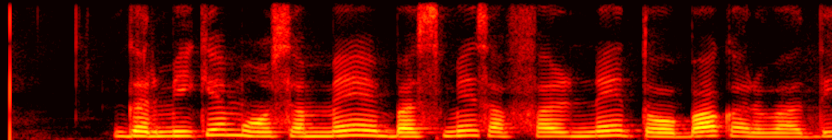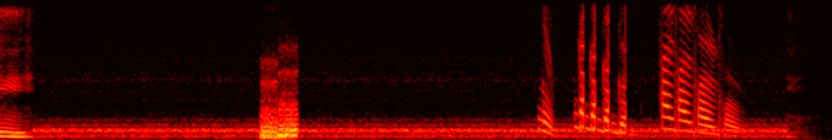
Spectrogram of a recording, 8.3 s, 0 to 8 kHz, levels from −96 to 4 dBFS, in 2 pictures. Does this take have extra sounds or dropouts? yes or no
yes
